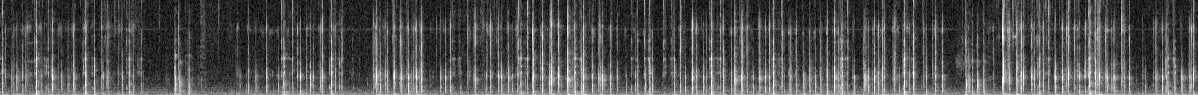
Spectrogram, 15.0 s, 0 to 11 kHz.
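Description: Fingertips of both hands type continuously on a dark metal-cased mechanical keyboard with white and pastel plastic keycaps. The result is a rapid, dense stream of short, bright plastic clicks and clacks centered around 2 kHz, with brief lulls near the 2–3 second and 12 second marks.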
